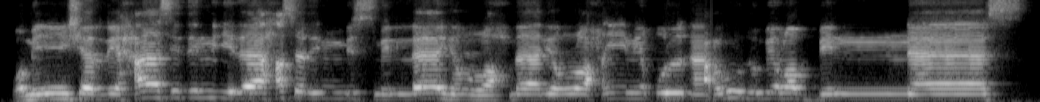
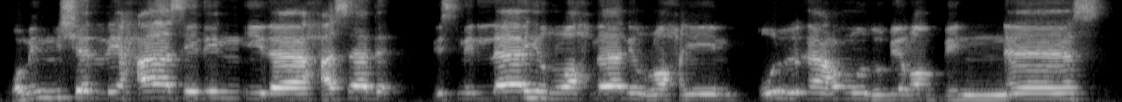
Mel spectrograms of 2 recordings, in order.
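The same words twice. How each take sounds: First: Everything runs together without any pause between parts. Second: Pauses separate the verse, basmala and next verse. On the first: "This one all together" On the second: "all separate"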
